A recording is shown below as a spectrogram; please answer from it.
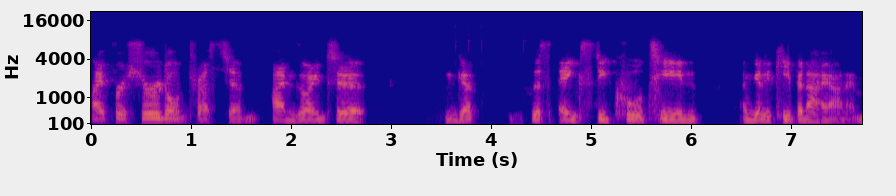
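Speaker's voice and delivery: very low mutter under the breath. A player's character speaks about a teen, hoping he can't hear: muttered under breath. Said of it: "I kind of like under my breath".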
